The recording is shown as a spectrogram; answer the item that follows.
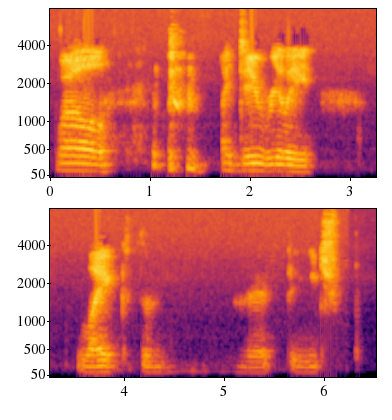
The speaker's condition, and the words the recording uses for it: Stuttering. You're just like decently fluent for no reason, and you just kind of ride it.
